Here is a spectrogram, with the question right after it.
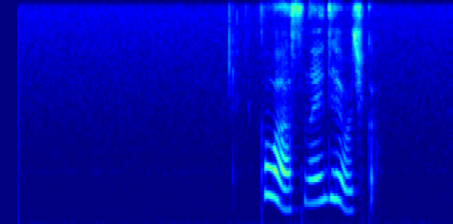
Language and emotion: Russian, positive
